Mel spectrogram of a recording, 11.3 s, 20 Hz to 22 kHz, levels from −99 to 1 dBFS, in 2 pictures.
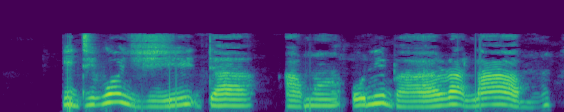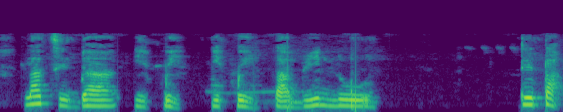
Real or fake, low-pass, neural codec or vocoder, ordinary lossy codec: real; 7.2 kHz; none; MP3, 48 kbps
